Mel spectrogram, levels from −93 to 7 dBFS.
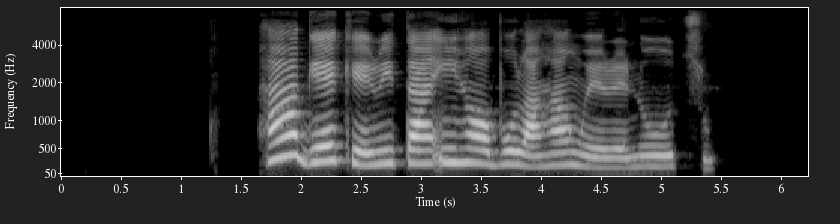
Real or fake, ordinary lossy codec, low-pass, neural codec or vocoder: real; none; none; none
